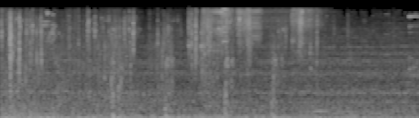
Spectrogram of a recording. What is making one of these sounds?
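Heavy boots thud and scrape on rocky ground.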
